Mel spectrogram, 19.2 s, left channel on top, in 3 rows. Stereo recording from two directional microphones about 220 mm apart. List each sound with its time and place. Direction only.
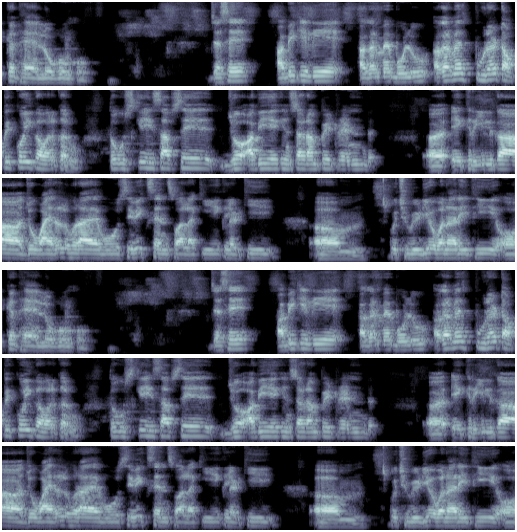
0.0 s speech: 10° left (ahead or behind)
2.6 s speech: 15° left (ahead or behind)
11.7 s speech: 15° left (ahead or behind)
18.1 s speech: 5° left (ahead or behind)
